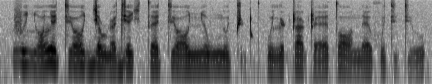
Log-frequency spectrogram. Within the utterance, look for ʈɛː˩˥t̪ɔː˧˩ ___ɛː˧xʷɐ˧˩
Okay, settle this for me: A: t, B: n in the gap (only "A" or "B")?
B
